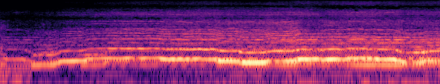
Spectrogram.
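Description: Slow background music closing the video: a single melodic line of long held notes stepping up and down in pitch, swelling in level over the first couple of seconds.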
